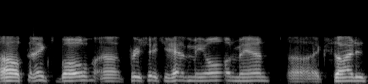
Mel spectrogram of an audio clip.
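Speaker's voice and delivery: slow, raspy, hoarse voice. A coach greets the show host after morning mat drills: hoarse voice. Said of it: "the hoarse voice".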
